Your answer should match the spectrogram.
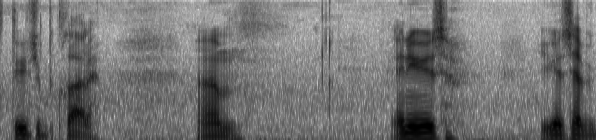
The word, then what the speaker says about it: Thuja plicata: I believe that's how you pronounce it. It's Thuja Plicata.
